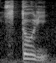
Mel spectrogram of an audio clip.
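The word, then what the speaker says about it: 一人: On dit comme hitori. Hito de hitori, c'est le chiffre en. Et ri de hitori, ça s'écrit en avec ce kanji. Personne. Mais cette façon de dire est exceptionnelle pour ce kanji. On peut lire comme ri, mais seulement pour dire une personne et deux personnes.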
